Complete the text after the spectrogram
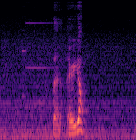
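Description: A handheld game console plays its short, bright startup chime.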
